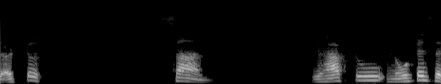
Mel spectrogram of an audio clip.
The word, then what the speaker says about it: Zahn: It has Z, but we pronounce it with S. Arzt. How do you call a tooth? Zahn.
